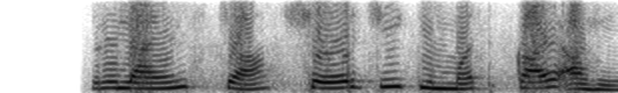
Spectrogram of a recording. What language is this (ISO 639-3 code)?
mar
